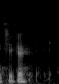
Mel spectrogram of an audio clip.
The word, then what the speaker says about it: Kiecker: I think it's spelled Kiecker. Dana Kicker.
